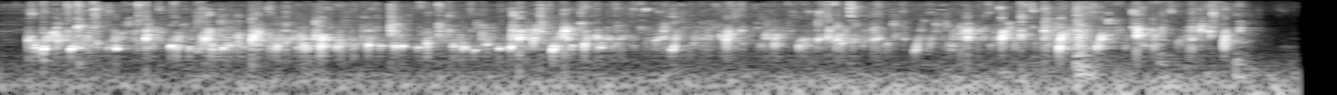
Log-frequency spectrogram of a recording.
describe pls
Variation of running water in a sink
faucet, running, water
